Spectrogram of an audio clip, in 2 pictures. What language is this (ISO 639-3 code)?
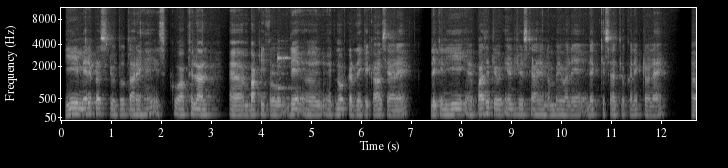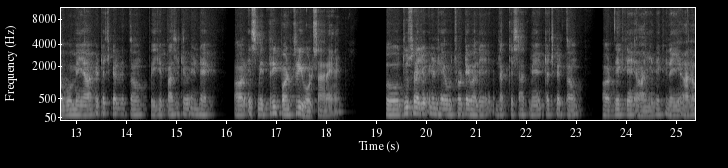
urd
